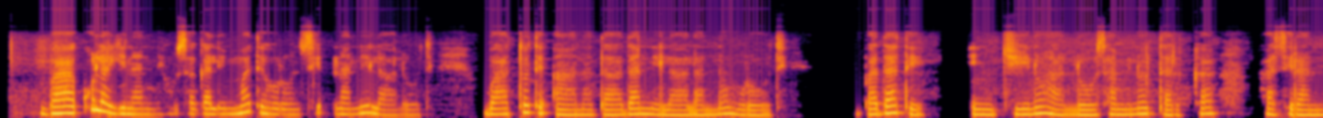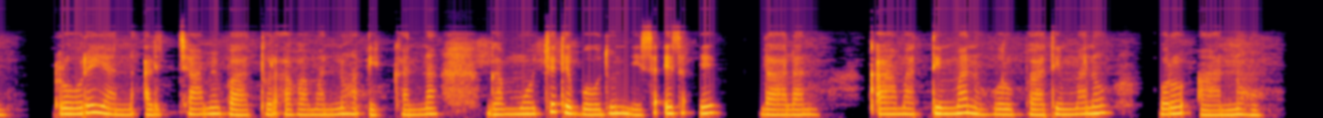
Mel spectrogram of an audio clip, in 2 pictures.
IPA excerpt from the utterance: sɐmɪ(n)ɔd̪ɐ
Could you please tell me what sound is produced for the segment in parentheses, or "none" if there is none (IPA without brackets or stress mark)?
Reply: n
